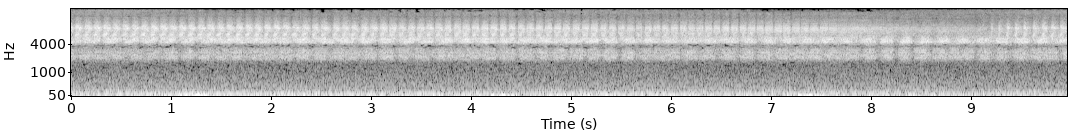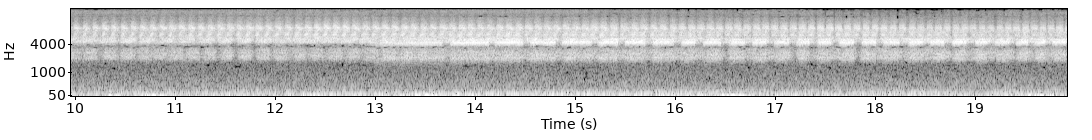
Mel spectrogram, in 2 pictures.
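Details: Chorus of cicadas in nature, a steady high-pitched buzzing drone with rapid pulsation; partway through a sharper, higher pulsed voice joins and continues to the end.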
